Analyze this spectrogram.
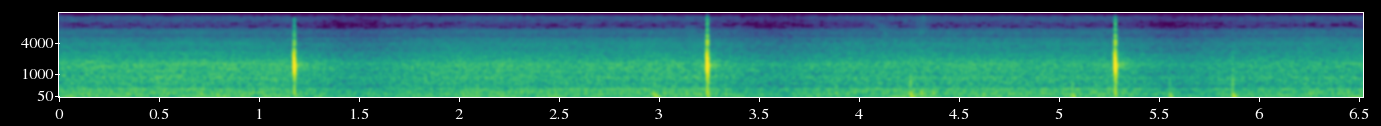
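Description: Three short, sharp clicks, evenly spaced about two seconds apart, over faint room hiss.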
